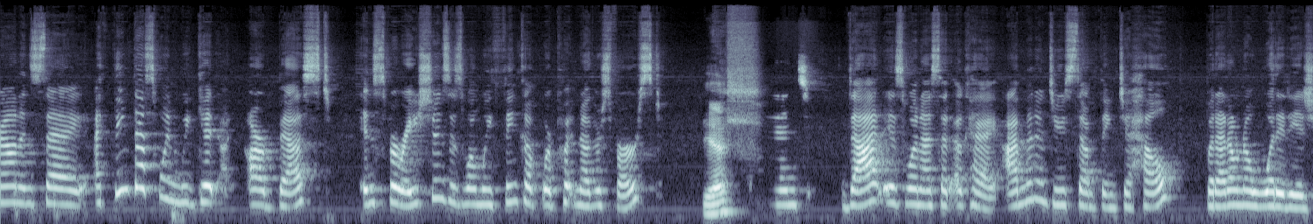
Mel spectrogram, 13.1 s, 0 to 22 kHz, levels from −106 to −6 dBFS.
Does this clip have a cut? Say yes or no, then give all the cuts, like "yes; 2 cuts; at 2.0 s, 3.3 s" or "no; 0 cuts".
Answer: no; 0 cuts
